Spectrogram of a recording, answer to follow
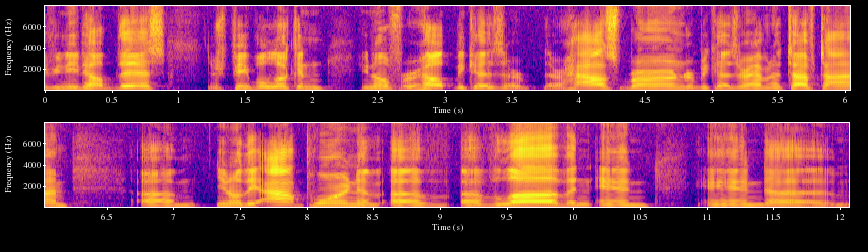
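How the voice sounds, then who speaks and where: With a US Midwestern accent, a man speaks at a fairly high pitch in a bright, sharp tone, recorded very cleanly against a silent background. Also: ordinary pitch variation, moderate pace. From southern Illinois, Carbondale. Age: 50s. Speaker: city employee. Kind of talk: casual interview. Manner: halting, many fillers and restarts.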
